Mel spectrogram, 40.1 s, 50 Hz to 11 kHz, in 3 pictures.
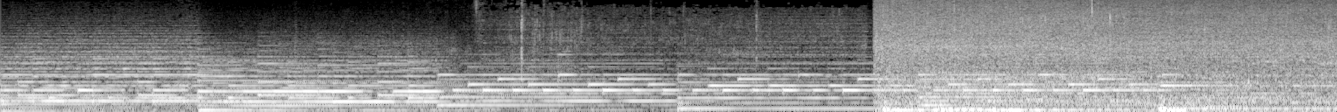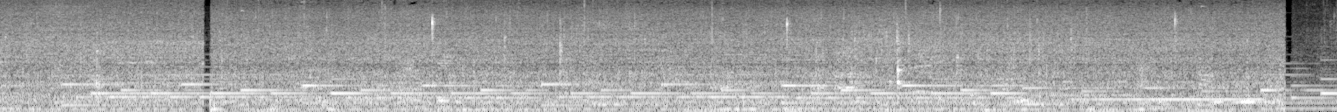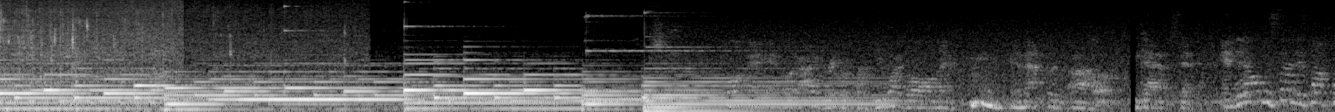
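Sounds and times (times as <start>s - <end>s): background music: 0.0s - 36.3s
batter sizzling in hot oil: 8.8s - 28.5s.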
